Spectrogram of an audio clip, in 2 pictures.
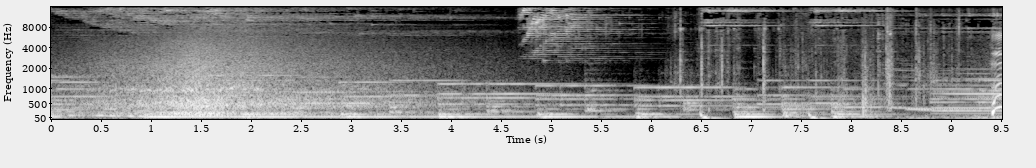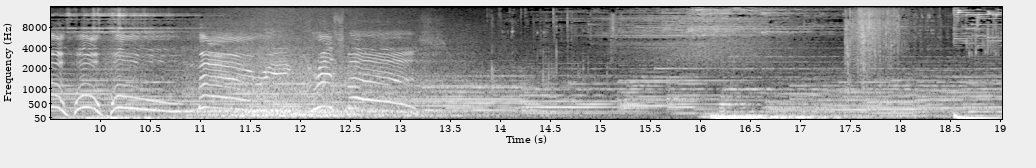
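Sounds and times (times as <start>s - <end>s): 
Christmas holiday sound effects: 0.0s - 19.0s
laughter: 9.3s - 13.5s.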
